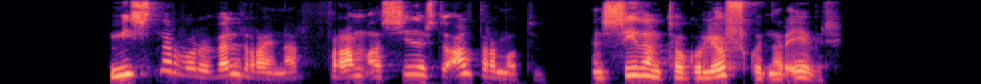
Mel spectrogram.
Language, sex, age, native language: Icelandic, female, 40-49, Icelandic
